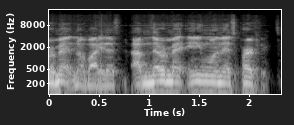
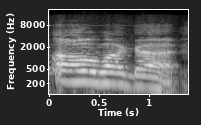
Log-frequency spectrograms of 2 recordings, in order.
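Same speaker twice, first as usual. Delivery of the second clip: much higher, slow, breathless through real laughter; laughing; 11 semitones higher, 6 dB louder, much slower than usual. Real, not acted. Host still cracking up at Vern's look, laughing through it. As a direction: barely get the words out for laughing. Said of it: "Oh, I'm in tears".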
